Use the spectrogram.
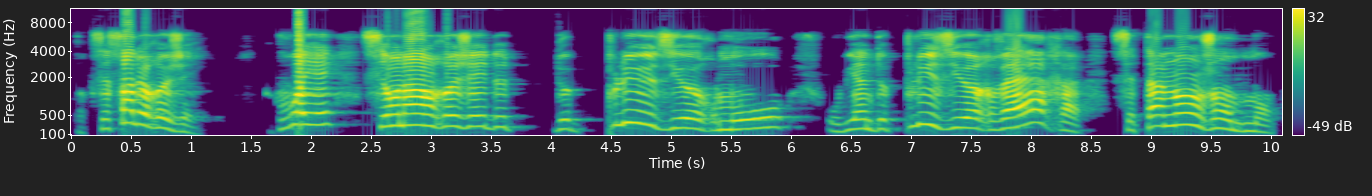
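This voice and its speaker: A man's voice: high-pitched, animated, takes it slowly, pushed and bright. A man with an Arabic accent, a native Arabic speaker, explaining French poetry to students in a patient, repetitive way. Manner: patient, repetitive, checks with frequent asides. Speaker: French literature teacher. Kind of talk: classroom explanation.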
